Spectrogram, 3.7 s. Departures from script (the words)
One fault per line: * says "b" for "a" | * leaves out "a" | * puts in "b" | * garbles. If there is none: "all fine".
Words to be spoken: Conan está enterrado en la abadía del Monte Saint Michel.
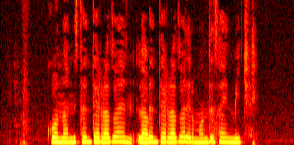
* says "enterrado" for "abadía"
